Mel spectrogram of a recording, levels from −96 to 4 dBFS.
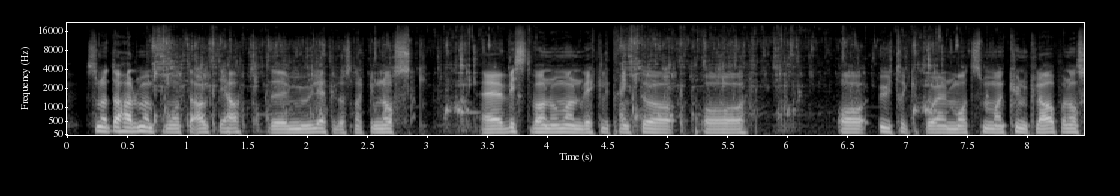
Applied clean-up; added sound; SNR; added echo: neural mask model RNNoise.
